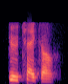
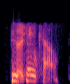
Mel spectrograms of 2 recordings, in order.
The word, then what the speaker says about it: Buteyko: Buteyko. – Buteyko.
